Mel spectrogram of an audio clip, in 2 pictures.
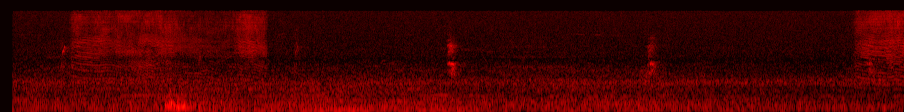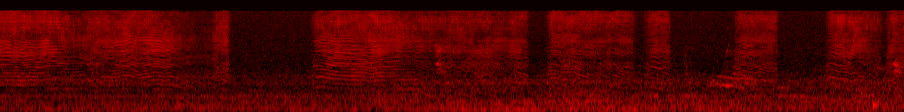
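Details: A bumblebee being captured by a spider buzzes low and steady, the hum rising into louder, pulsing bursts that waver in pitch, over a soft background hiss.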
